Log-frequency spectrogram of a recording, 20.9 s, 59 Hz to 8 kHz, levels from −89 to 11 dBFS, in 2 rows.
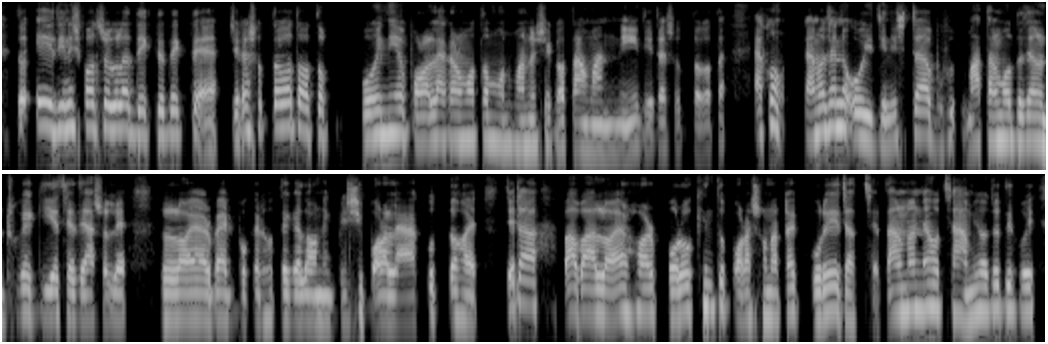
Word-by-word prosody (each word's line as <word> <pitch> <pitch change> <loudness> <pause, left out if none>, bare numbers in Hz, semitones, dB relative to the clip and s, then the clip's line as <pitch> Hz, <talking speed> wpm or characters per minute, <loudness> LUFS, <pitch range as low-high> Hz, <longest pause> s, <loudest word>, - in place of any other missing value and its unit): তো 470 - +2 0.2
এই 215 - +4
জিনিসপত্রগুলা 200 0 +2
দেখতে, 165 +1 -3
দেখতে 170 +1 -2
অ্যা - - +1 0.2
যেটা 150 - 0
সত্য 195 +3 -11
কথা 210 -1 +1
অত 180 - -18 0.5
বই 160 +2 +3
নিয়ে 175 0 +3
পড়ালেখার 145 +1 +1
মতো 150 0 -1
মন-মানসিকতা 135 -2 -3
আমার 110 - 0
নেই। 220 +2 +1
যেটা 420 0 -4
সত্য - - -24
কথা। - - -7 0.4
এখন 225 - +1 0.3
কেন 150 +2 +2
যেন 210 0 +5 0.2
ওই 155 -1 +5
জিনিসটা 145 +5 -2 0.2
ভু - - -17 0.3
মাথার 145 +1 +1
মধ্যে 145 0 +2
যেন 145 -1 +2
ঢুকে 145 -1 -2
গিয়েছে। 130 -1 0
যে 120 - +2
আসলে 125 - -1 0.6
ল্ইয়ার 125 0 +3
বা - - +3
এডভোকেট 120 0 -7
হতে 130 - -3
গেলে 120 0 +2
অনেক 115 0 0
বেশি 115 +1 0
পড়ালেখা 115 -1 +3
করতে 145 -2 -3
হয়। 120 - +2 0.3
যেটা 185 0 +2 0.4
বাবা 145 -1 +3 0.2
লইয়ার 135 +3 +3
হওয়ার 145 -1 +2
পরেও 135 +4 +4
কিন্তু 165 0 -1
পড়াশোনাটা 125 +2 0 0.2
করেই 140 +4 +3
যাচ্ছে। 120 -2 -4
তার 140 - +2
মানে 155 0 +2
হচ্ছে 155 -1 -3
আমিও 140 +5 +1
যদি 155 -1 0
হই, 150 0 +4
145 Hz, 165 wpm, -23 LUFS, 130-165 Hz, 0.6 s, যেন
